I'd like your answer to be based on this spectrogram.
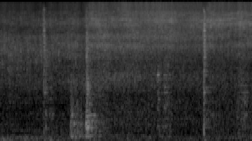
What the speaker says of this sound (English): So now we're gonna probably just baste this for a second.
